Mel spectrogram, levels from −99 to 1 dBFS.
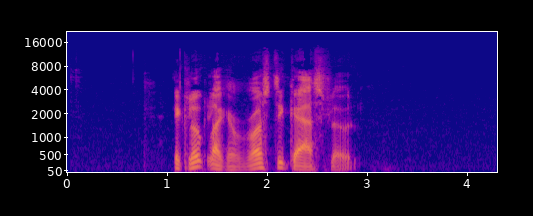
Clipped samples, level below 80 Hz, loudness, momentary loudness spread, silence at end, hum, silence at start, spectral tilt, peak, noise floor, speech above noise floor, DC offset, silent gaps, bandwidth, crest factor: under 0.1%; -70 dBFS; -33 LUFS; 13 LU; 1.45 s; none; 1.05 s; -4 dB/octave; -12 dBFS; -82 dBFS; 49 dB; under 0.1%; none; 13.5 kHz; 24 dB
